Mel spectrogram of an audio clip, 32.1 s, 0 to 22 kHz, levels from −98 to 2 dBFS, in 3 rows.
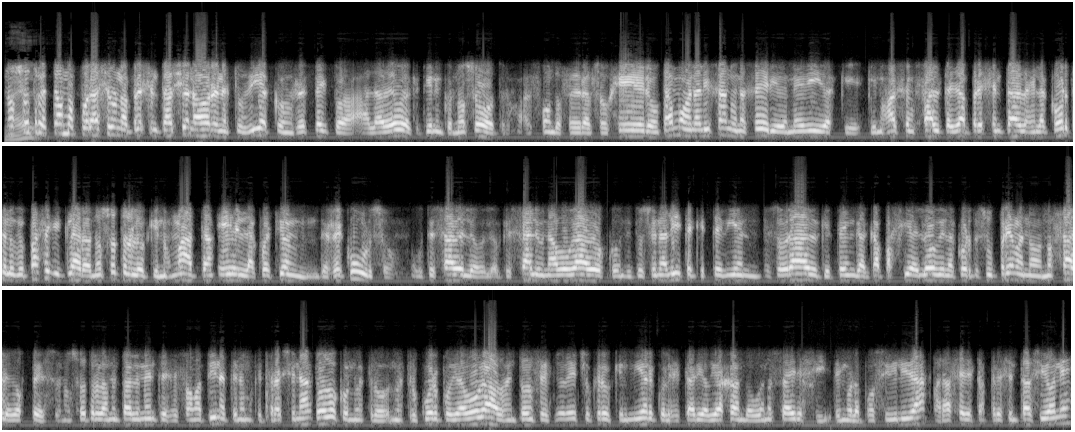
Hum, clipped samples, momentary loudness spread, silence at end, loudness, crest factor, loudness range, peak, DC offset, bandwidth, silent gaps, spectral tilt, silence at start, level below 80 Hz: none; under 0.1%; 9 LU; 0 s; -13 LUFS; 12 dB; 3 LU; 0 dBFS; under 0.1%; 7.2 kHz; none; -5.5 dB/octave; 0.05 s; -66 dBFS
